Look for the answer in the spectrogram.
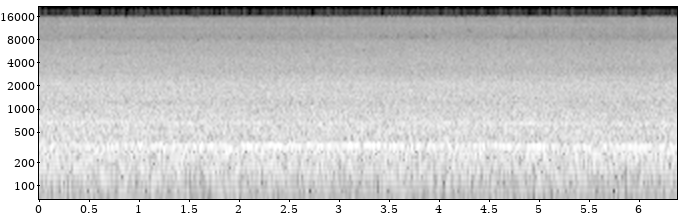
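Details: Nissan after fan clutch and belt replacement (fan previously ran constantly): steady, even whoosh with faint constant hum, no roaring or surging; engine and fan sound normal.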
